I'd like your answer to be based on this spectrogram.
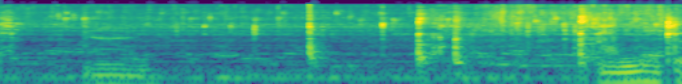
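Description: Onions sautéed and stirred with fish for laing, heard as close scraping and clattering stirring over a faint sizzle, with short bursts of a voice.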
